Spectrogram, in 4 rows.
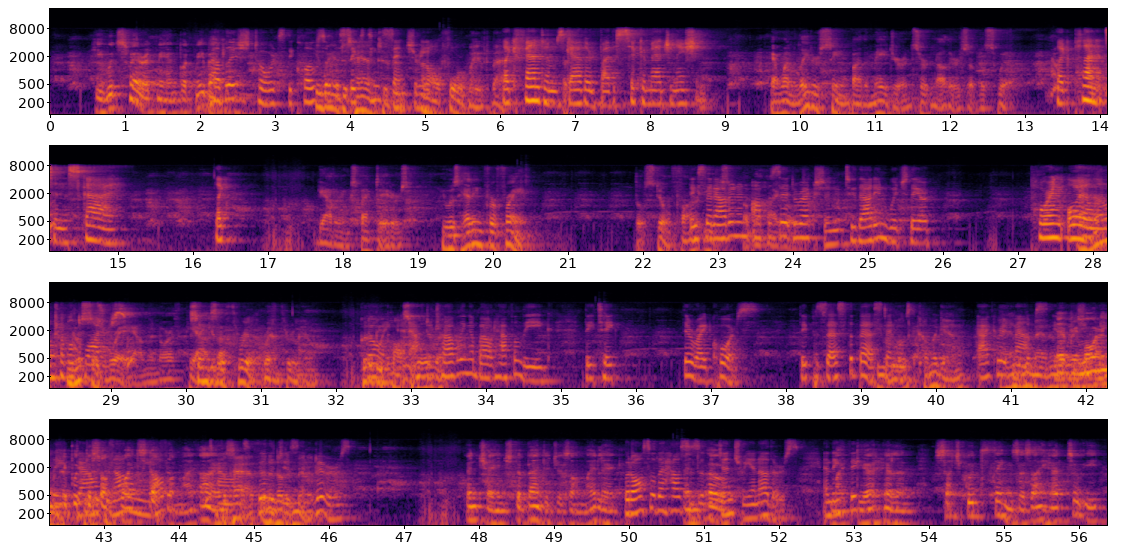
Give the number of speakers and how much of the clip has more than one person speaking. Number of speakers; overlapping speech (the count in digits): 5, about 30%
